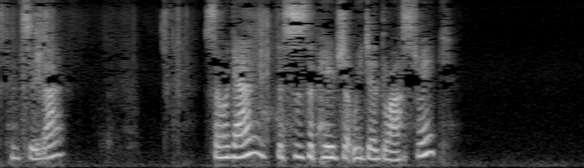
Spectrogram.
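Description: A stiff paper page flips over with a soft rustle.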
